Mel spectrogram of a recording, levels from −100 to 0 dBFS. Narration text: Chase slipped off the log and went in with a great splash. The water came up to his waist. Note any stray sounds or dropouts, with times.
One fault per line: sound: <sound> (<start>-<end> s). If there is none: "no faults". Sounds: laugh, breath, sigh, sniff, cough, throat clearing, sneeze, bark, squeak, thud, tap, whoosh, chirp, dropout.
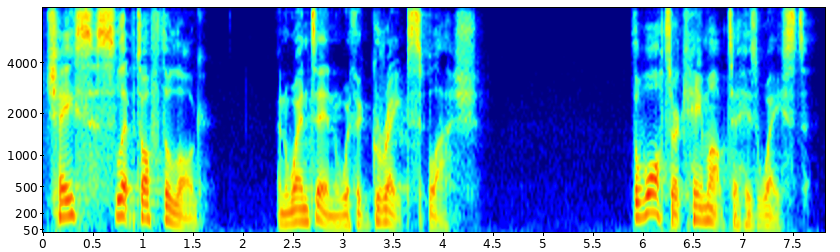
no faults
